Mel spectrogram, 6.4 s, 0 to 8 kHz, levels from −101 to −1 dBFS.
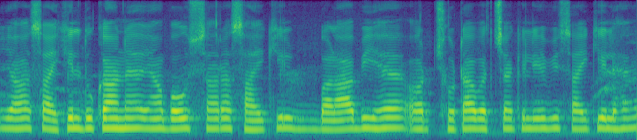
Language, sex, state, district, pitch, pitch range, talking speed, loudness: Hindi, male, Jharkhand, Deoghar, 170 Hz, 160-170 Hz, 180 wpm, -19 LUFS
